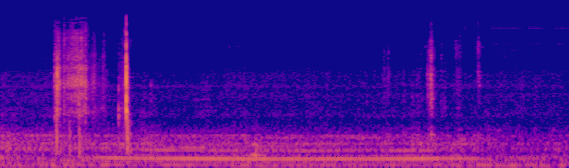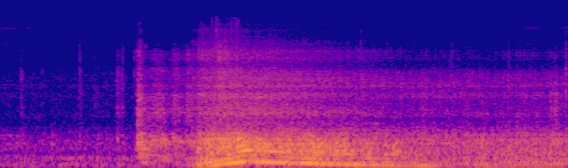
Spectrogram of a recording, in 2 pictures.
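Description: Car engine idling with a steady low hum, two sharp clicks about half a second in. About five seconds in an engine revs up loudly, then eases back over the next couple of seconds, heard from inside the car's cabin.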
